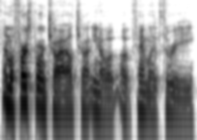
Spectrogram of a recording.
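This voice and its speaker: Male interview guest, mid-pitched, self-assured storyteller, reflective and conversational, slips into quoting his own thoughts. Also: animated, fairly quick. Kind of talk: conversational interview, personal anecdotes.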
